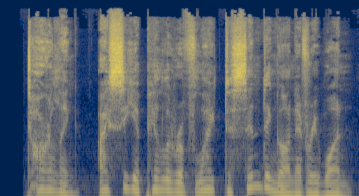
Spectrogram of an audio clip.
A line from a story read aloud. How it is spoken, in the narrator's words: Alice whispered back and smiled affectionately at her beloved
